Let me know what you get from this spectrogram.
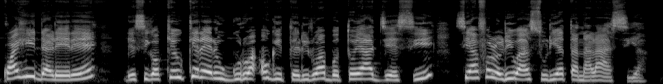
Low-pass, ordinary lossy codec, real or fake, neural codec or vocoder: none; none; fake; vocoder, 44.1 kHz, 128 mel bands every 256 samples, BigVGAN v2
